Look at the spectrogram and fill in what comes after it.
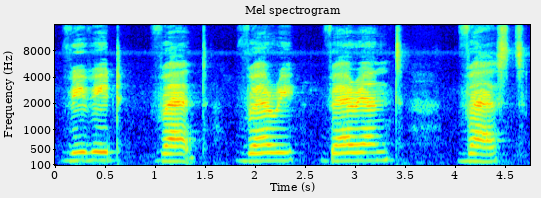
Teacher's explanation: voice labiodental fricative sound va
